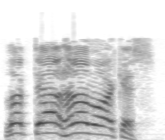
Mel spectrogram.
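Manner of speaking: high, loud yell; shouted at full volume; screaming. A narrator's reading. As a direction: holler it across the noise. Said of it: "he screams".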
